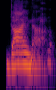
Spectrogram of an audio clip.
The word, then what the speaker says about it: Dinah: Dinah Deeds is pronounced Dinah you know like Dinah Shore I I have no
